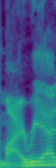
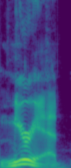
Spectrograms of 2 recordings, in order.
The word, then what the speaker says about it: myriad: now I am because that's not how you say it it's a myriad not myad you're talking about how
